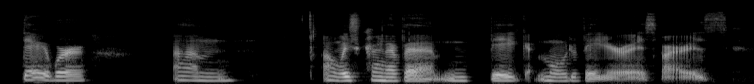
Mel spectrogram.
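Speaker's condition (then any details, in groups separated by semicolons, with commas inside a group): Cerebral palsy, spastic; able to speak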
